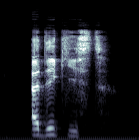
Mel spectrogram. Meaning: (noun) a member of Action démocratique du Québec; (adjective) of Action démocratique du Québec
- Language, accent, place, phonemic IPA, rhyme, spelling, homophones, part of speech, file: French, France, Lyon, /a.de.kist/, -ist, adéquiste, adéquistes, noun / adjective, LL-Q150 (fra)-adéquiste.wav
